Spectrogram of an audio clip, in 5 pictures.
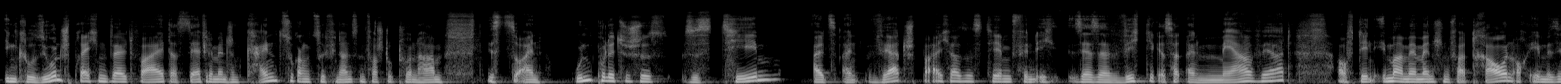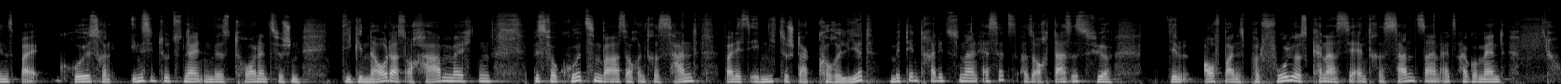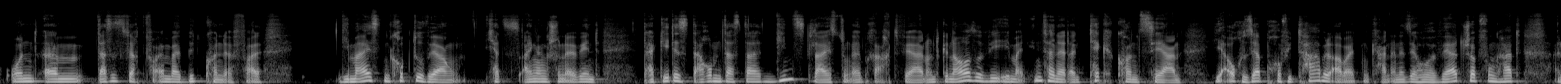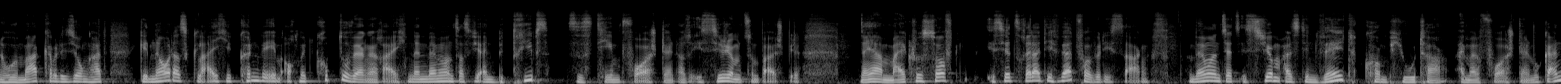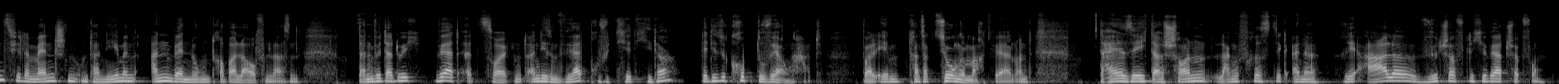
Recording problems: none

